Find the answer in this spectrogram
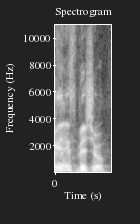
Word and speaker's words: Berenice Bejo: How do we pronounce the name of the actress? Beguenese, Bejo. Berenice. Yeah. Yeah, That was Berenice Bejo.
